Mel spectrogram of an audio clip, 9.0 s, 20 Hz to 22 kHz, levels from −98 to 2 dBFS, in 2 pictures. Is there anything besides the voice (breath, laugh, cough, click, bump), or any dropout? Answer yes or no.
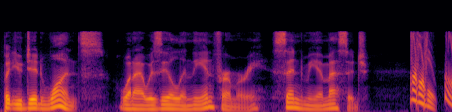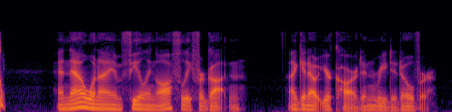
yes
